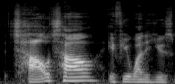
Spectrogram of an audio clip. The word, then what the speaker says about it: Cao Cao: Cao Cao is how you're supposed to pronounce it in, as far as we know.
